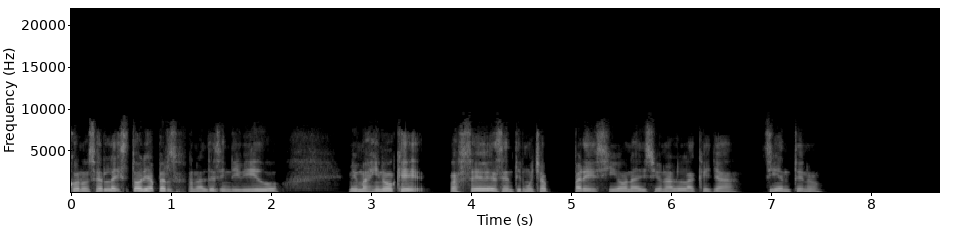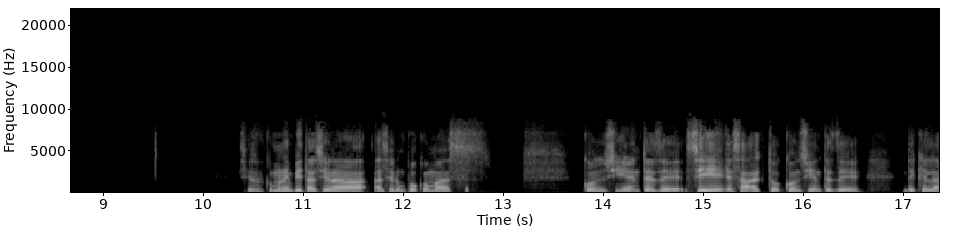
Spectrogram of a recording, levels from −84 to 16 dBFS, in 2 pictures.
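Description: No technical faults are audible.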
